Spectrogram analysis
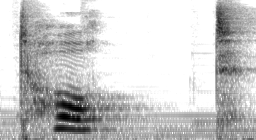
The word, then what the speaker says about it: talked: The pronunciation of that ed is just a T sound added to the end of the verb. Talked, talked, talked.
